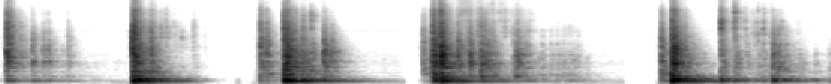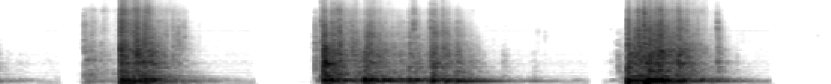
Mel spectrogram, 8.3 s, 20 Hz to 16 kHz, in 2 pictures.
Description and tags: Bucket of Junk Drop In
Dropping different items into a 5-gallon plastic bucket. Recorded in treated room with Shure SM78.
junk, bucket, clattering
